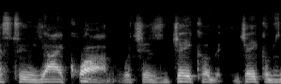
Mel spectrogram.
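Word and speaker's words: יעקב: In this instance, with Yaquab, the Ya and the I are actually connected. Okay, so it's like it's pronounced Yaquab, right? So the Ya and the I make the Yai, and the Kwa and Ba make Quab.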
